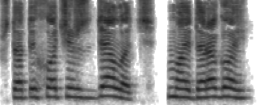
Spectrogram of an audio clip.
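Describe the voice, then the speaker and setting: A woman voicing a worn-out, downtrodden mother who speaks slowly and hollowly, dragging each word, in an audiobook reading. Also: on the high side, little pitch movement. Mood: strained.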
